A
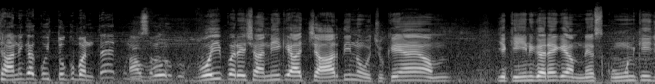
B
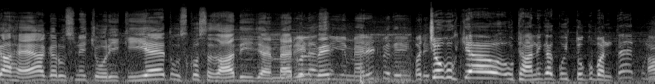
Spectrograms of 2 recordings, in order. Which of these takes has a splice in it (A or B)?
B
